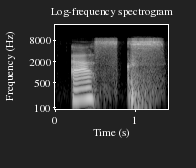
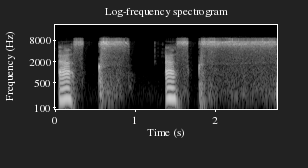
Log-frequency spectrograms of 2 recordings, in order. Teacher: I'm making an S appear, and then up for the K, and then immediately to the S. Asks, asks, and then keep the airflow going for stew, and then put your tongue up for the D in position.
